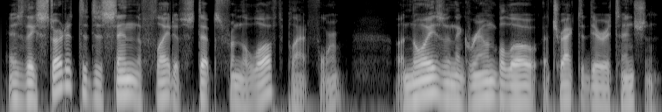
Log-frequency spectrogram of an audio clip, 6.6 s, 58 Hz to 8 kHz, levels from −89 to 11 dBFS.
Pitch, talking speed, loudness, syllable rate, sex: 100 Hz, 200 wpm, -20 LUFS, 5.2 syllables/s, male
